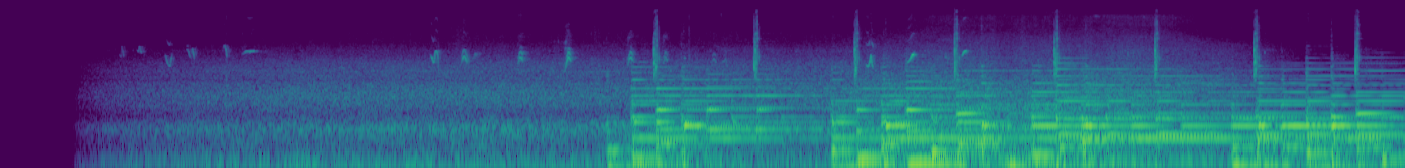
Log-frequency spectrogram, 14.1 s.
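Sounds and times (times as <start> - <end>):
birds chirping: 0.9 - 12.8
steady rush: 1.3 - 13.7
music: 6.1 - 14.0.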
